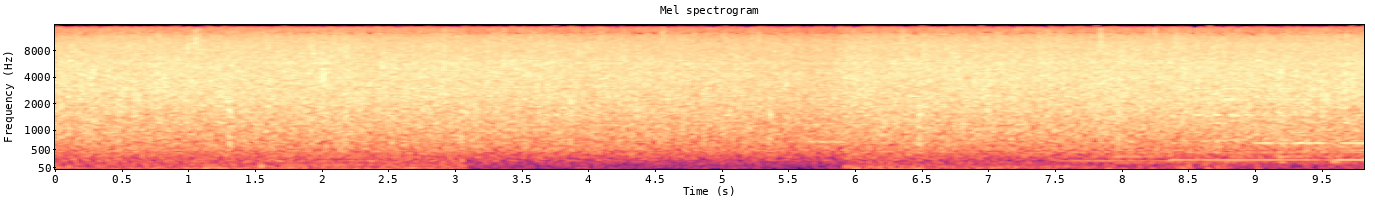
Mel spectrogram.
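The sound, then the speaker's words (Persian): Steady rain falls in a dense, constant hiss, fairly loud, with no voices and a faint low hum appearing near the end. “اندک اندک رفته رفته ابرها گشتند چیره، آسمان گردید تیره، بسته شد رخساره خورشید رخشان، ریخت باران، ریخت باران.”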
